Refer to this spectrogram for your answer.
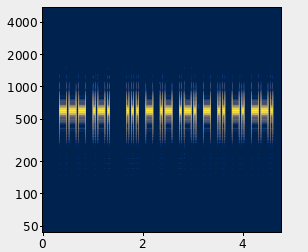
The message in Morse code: OR STARTING

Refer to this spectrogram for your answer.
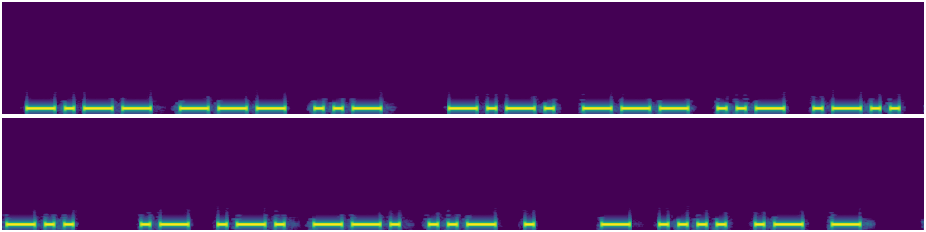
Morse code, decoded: YOU COULD ARGUE THAT

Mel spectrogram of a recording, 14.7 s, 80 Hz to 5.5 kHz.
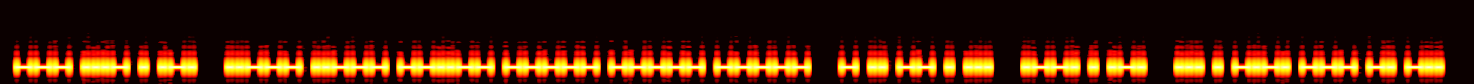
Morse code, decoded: OVER 22,000 TIMES PER SECOND

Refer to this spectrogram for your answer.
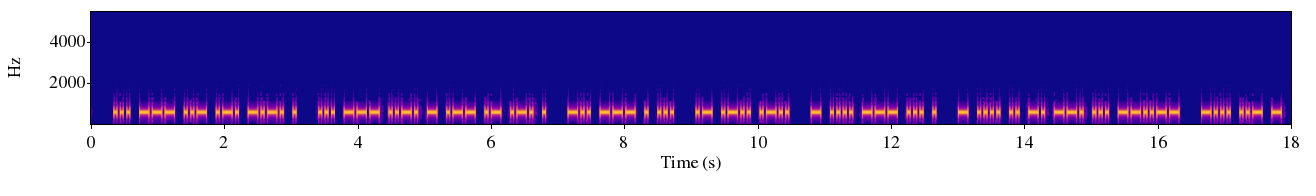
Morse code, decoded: SOURCE SOFTWARE DOES ALL THOSE THINGS, BUT

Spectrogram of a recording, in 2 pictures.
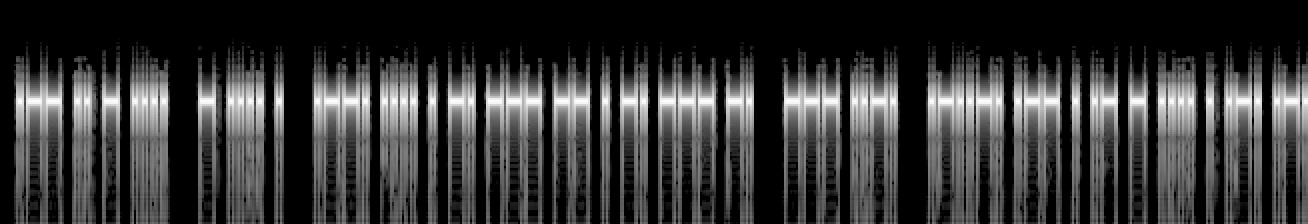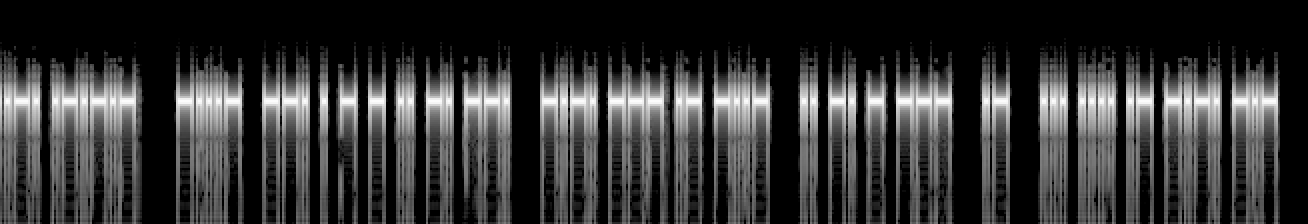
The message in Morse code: WITH THE PHENOMENON OF "WEATHER". <BT> GETTING COAX INTO A SHACK

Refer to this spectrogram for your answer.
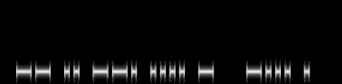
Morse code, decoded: MIGHT BE

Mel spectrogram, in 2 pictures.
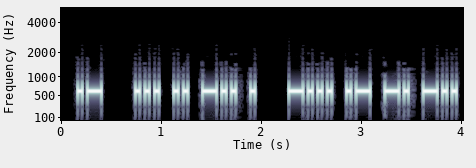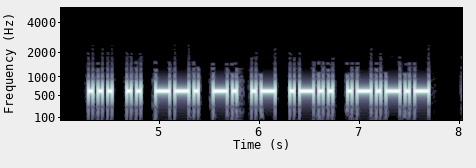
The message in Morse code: A SIDE BAND SIGNAL.

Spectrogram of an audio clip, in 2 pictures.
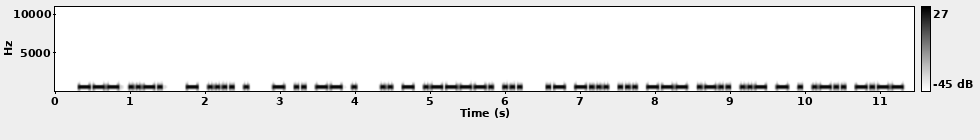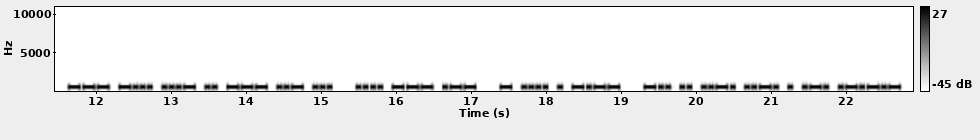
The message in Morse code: OF THE TIME IT'S ABSOLUTELY OBVIOUS HOW THEY DIFFER.

